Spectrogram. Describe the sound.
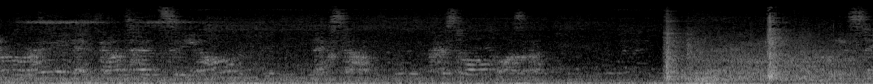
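Steady rumbling subway car ambience with a constant low roar, faint murmuring voices in the background, and a couple of sharp rattles and clacks near the end.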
